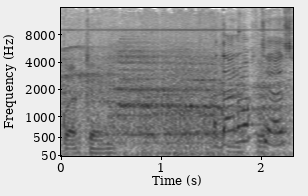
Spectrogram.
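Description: A man and a woman talking in Somali, with short phrases near the start and end, and a steady, high held tone sounding behind and between the voices.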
